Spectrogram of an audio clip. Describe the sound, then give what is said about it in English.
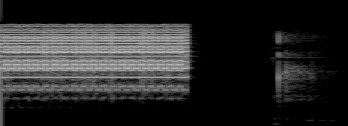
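A loud, steady electronic telephone ring lasts just over a second and stops abruptly, followed after a short pause by a brief, quieter clunk. No one speaks. “Do you hear that sound? The phone is ringing.”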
